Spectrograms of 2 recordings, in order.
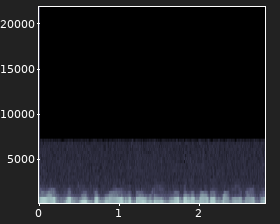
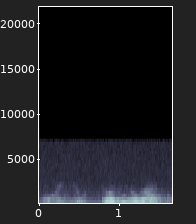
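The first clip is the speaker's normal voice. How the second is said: higher, slow, contemptuous snarl; angry insult; 6 semitones higher, slower than usual. Acted. Lodger insults the sponging husband, slow and angry. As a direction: spit out the insult slowly.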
